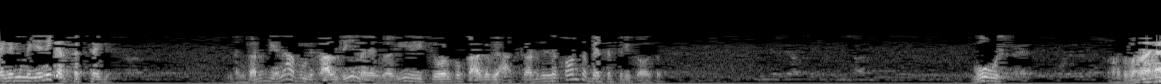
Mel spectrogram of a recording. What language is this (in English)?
Urdu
